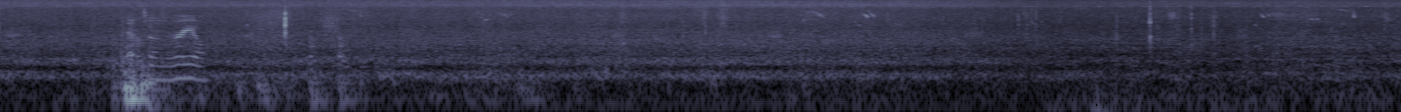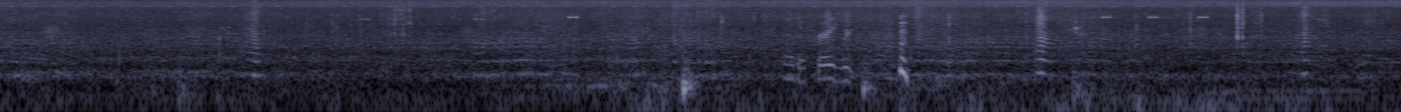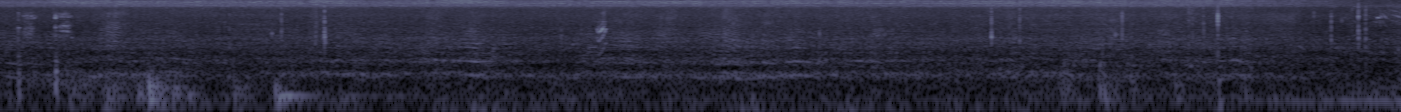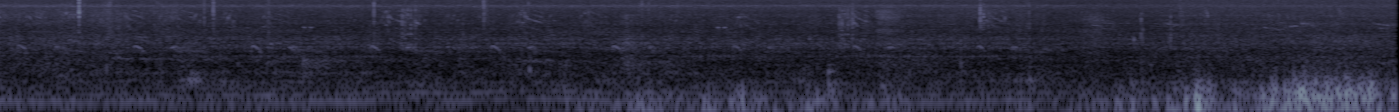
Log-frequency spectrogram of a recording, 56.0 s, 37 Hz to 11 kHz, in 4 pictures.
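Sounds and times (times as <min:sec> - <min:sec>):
high insect hiss: 0:00.0 - 0:43.1
flies buzzing: 0:00.0 - 0:56.0.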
